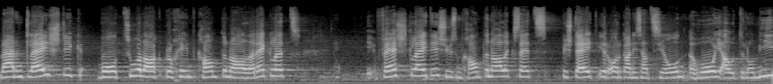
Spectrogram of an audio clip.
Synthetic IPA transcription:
væːɾəntlæɪʃtɪɡʋot͡suːəlɑːɡpɾoχɪntkʰɑnt̪onɑːlɾɛɡ̥lət | fɛʃtklæɪtɪʃysəmkʰɑnt̪onɑːləksɛt͡sb̥eʃtɛɪtɪɾəɔɾɡɑnizɑt͡sjoːnəɦoːiaʊtonomiː

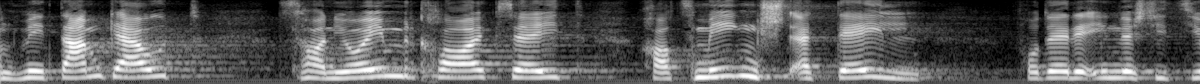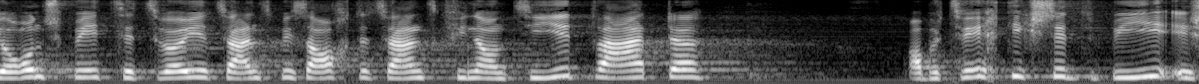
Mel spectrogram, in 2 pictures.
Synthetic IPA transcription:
ʊndmɪt̚d̥æmɡælt | d̥ɑ̥shɑnioɪmːəɾkʰlˠɑːɾksɛɪtχɑt͡smɪnʃtətɛɪl | fɔdɛɾəɪnʋɛʃtit͡sjoːnsʃpɪt͡sət͡svœʏət͡sʋænt͡sk̚b̥ɪsɑχtət͡svænt͡skfinɑnt͡siərtvæːrd̥ə | ɑbət͡sʋɪχtikʃtədəb̥iːɪ

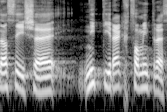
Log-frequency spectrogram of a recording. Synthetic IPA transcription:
ɑsɪʃɛː | nɪt̚d̥iɾɛkχtfɔmɪnt̪əɾɛs

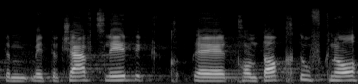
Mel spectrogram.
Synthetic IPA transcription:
əmɪt̚dəɾkʃæft͡sliːtikɛkʰɔnt̪ɑkχt̪ufknɔː

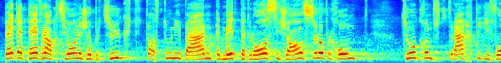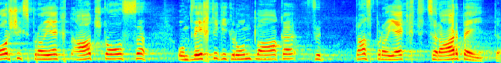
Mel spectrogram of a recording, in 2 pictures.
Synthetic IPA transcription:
b̥eːdeːpʰeːfɾɑkt͡sjoːnɪʃʏbəɾt͡syktd̥ɑstunibæːɾnd̥əmɪtəɡɾoːsiʃɑ̃ːsənøbəɾχʊnt | t͡suəkχʊnft͡sɾæχtɪɡifɔrʃɪkspɾɔjɛkχtɑːt͡sʃtoːsə | ʊntʋɪχtɪɡiɡɾʊndlɑːɡ̥ə | fʏɾ | d̥ɑspɾɔjɛkχtt͡sɛɾɑːɾbɛɪtə

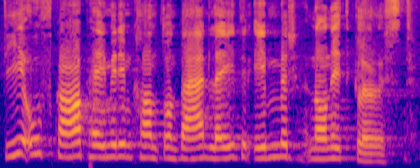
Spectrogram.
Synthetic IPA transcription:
d̥iːuːfɡ̥ɑːbhɛɪmɪːɾɪmkʰɑnt̪onbæːrnlɛɪd̪əɾʔɪmːəɾnɔnɪtkløːst

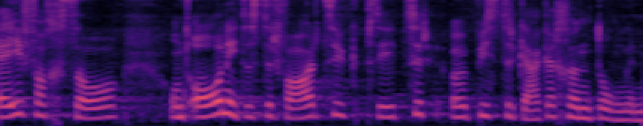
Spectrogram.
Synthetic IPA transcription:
ɛɪfɑχsoː | ʊndoːnid̥ɑsd̥əɾfɑːrt͡sykpsɪt͡səɾœpːisd̥əɾɡæɡ̥əχœntʊŋən

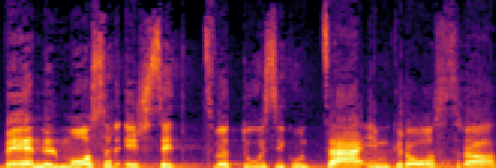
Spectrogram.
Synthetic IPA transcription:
vɛɾnəɾmɔsəɾɪʃsɪtt͡svoːtuːsɪɡʊntt͡sæːʔɪmɡɾoːsɾɑːt

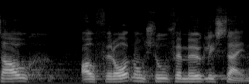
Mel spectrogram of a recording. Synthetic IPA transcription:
aʊx | ʔaʊffɛɾɔtnʊŋsʃtuːfəmøːɡlɪçsaɪn

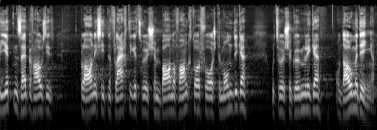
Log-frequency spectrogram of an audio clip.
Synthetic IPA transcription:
fiːəɾtənsɛbəfɑwsiɾ | plɑːniksit̪ənflæχt̪ɪɡət͡sʋʏʃːəmbɑːnhoːfɑŋkχd̥ɔɾfoɔʃtəɾmʊnd̪ɪɡə | ut͡svʋʏʃəɡʏmlɪɡəʊndɑlmədɪŋːə̰

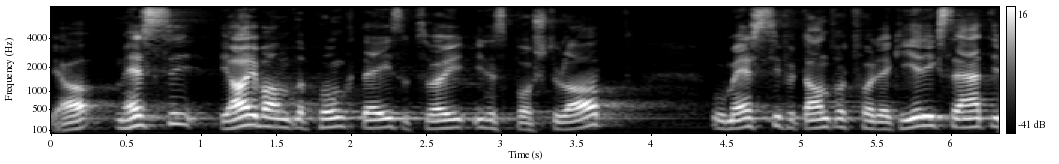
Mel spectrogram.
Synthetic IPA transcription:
jɑ̰ːmɛsijɑːiʋɑnd̪ləpʰʊŋkt̪eɪsɔt͡sʋœʏinəspɔʃtulɑːt̪ | ʊmɛɾsifʏɾtɑntʋɔɾtfɔɾɛɡiəɾɪksɾæːt̪i

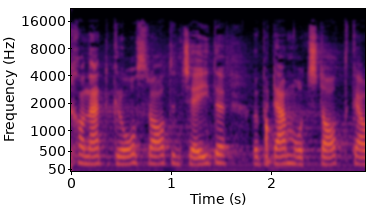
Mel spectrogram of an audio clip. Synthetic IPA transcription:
χɑnæːɾd̥əɡ̥roːsrɑːtɛntʃɛɪdə | œbədæmvɔtʃtɑtɡ̥æː

